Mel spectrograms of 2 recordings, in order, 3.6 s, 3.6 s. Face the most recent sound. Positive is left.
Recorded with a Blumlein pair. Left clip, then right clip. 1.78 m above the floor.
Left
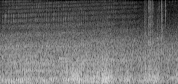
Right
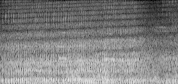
turn(degrees=-40)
